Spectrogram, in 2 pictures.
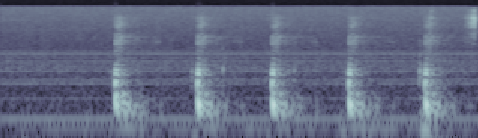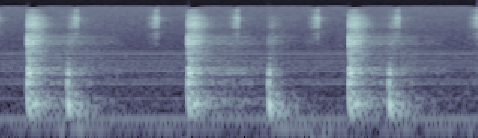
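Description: Drum machine beat played through a boombox speaker and picked up by a laptop microphone: low drum hits about two a second, with brighter, fuller hits joining from about halfway in, over a steady electrical hum.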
